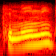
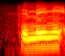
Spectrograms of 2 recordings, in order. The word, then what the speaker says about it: Timimi: Dr. Jackson is the author of many peer reviewed articles and book chapters, most recently contributing to to Timimi. Did I say that right? – Yes, that's right. – Timimi and Jonathan Leo's Rethinking ADHD.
